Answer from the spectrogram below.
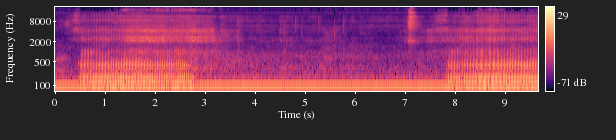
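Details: Sleeping English Mastiff dog snoring: slow, rumbling, long drawn-out snores, about eight a minute, over a steady low hum.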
